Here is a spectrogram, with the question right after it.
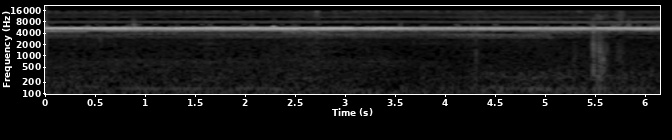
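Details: Tree cricket singing in autumn in woodland along a river: a steady, unbroken, high-pitched trill that holds one even pitch for the whole stretch, with a brief faint click near the end and a quiet background.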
